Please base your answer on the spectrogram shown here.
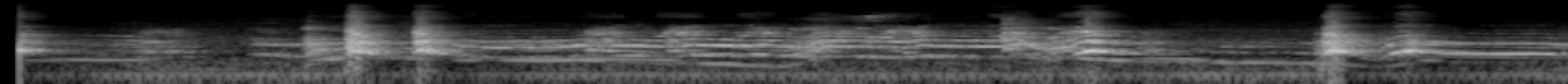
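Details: A female dog howls again as if talking about something: wavering, tuneful howls that rise and dip, broken by sharp yelps near two, five and seven seconds, over a faint steady low hum.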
